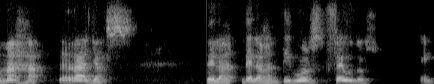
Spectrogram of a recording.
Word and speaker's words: Maharajas: por el gobierno inglés, los Maharajas, como le decimos en mal pronunciación, o Maharayas de los antiguos feudos en que la India estaba dividida.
